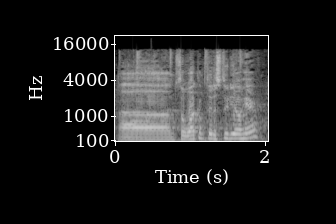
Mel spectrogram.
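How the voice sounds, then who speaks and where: A man in his fifties casually hosting an internet talk show from a small studio, with a halting, informal delivery. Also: on the high side, expressive, a little mellow, faint music behind. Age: 50s.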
